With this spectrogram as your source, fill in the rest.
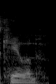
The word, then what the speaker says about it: Chleb: Is that Caleb? What's the topic of the email? It's Q for the pod. Okay. It is Caleb. And then, but it's spelled Chleb, and he spells it differently.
